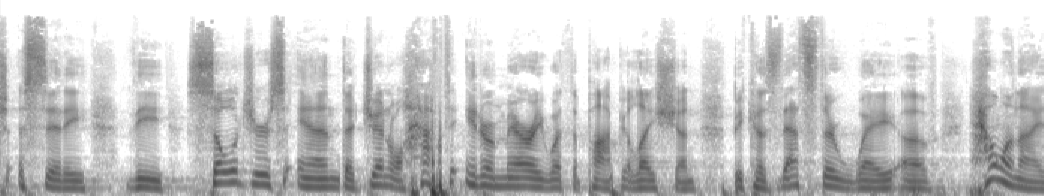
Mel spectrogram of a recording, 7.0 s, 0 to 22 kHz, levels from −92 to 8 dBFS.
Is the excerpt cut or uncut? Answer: cut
